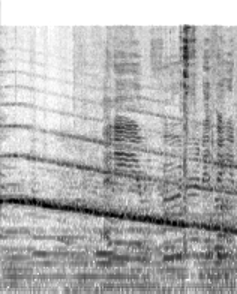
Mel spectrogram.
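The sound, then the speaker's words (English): A vehicle passes by, its loud, steady tonal whine, like a siren, sliding slowly downward in pitch as it goes, over a constant rumble of traffic with no talking. “And I'll wait until this car passes.”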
